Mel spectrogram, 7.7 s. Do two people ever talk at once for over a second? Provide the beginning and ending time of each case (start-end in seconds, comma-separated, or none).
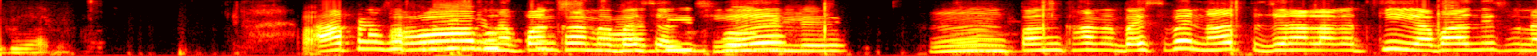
2.1-3.8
